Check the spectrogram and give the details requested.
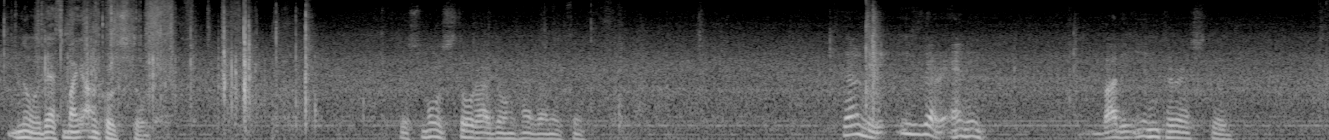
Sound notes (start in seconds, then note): none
